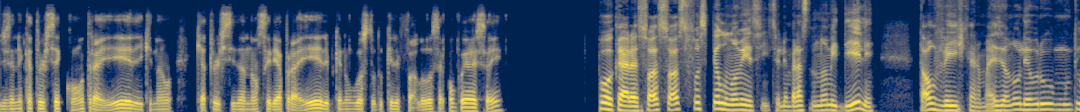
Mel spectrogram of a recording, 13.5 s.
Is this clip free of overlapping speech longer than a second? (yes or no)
yes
